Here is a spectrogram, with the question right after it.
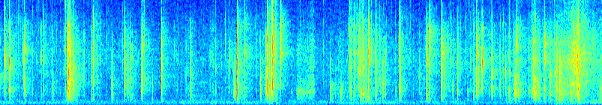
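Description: A filled white-and-blue plastic poly mailer lying flat on a table is pressed and crinkled with the fingertips of both hands. Rapid, dry crinkles and sharp little crackles come in irregular bursts, bright and papery with almost no low end, each snap dying away instantly.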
